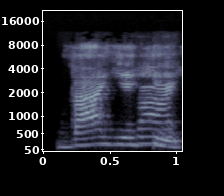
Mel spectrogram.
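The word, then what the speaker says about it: וַיְהִי: Vayehi. Oh, that's a V, yeah. Vahim Erev. Vahim, There's no mem. There's no mem there. It's just Vayehi.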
